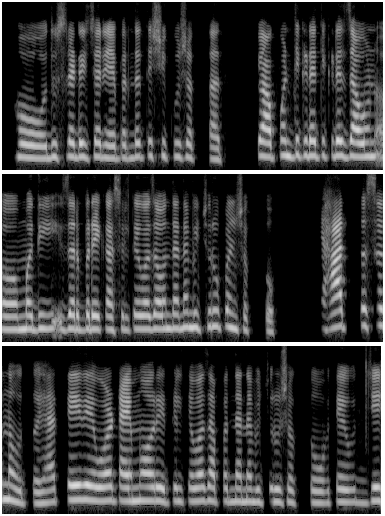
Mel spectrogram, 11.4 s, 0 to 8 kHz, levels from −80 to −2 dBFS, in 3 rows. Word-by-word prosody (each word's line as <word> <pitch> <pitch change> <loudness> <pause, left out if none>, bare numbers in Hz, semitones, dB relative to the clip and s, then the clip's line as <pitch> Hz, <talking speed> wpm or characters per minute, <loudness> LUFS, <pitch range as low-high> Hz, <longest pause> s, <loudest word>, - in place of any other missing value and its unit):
हो. 225 -3 +1
दुसरे 240 +2 -1
टीचर 240 0 0
येईपर्यंत 220 +1 -1
ते 260 - -4
शिकू 250 -1 -6
शकतात. 210 -4 -5 0.4
किंवा 255 -2 +5
आपण 255 +2 +1
तिकडे-तिकडे 260 -1 +1
जाऊन 250 0 +3
अ, 230 -1 +1
मधी 240 +1 0
जर 245 -1 +2
ब्रेक 235 -1 +2
असेल, 225 -1 -3
तेव्हा 240 -1 +1
जाऊन 245 0 +1
त्यांना 250 +2 0
विचारू 275 +2 -2
पण 270 -3 0
शकतो. 205 -3 -10 0.5
ह्यात 265 +5 +7 0.2
तसं 300 0 -1
नव्हतं. 205 -5 -2
ह्यात 210 +2 -2
ते 260 0 +6
जेव्हा 250 -1 +4
टाईमावर 245 +1 +4
येतील 235 0 -1
तेव्हाच 240 +1 -1
आपण 235 -1 -4
त्यांना 230 0 -1
विचारू 225 +1 -4
शकतो. 210 -1 -7
ते 225 -1 0 0.2
जे 245 0 +2
240 Hz, 195 wpm, -23 LUFS, 225-250 Hz, 0.5 s, ह्यात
